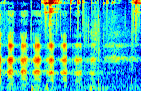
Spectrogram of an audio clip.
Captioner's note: metal ching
